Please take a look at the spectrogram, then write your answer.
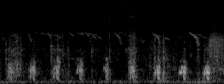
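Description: Chickens, including a hen sitting on eggs, cluck softly in a coop, about nine short clucks in a loose, steady rhythm, fairly faint with no talking.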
